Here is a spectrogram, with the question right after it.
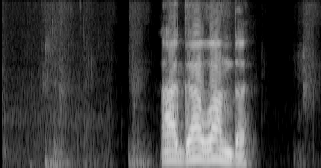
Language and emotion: Russian, neutral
